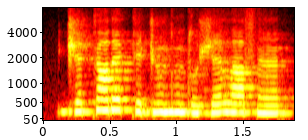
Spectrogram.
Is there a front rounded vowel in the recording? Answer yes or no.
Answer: no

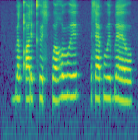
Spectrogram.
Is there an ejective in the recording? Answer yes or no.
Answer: yes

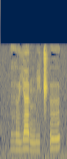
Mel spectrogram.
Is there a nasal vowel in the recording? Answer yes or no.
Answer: no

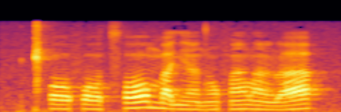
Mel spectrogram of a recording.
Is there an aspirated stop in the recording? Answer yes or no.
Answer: yes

